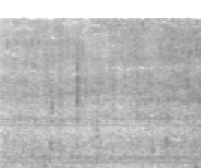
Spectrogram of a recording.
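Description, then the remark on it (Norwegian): Pieces of grouse sizzle in butter in a pan, a steady bright hiss with scattered little pops and crackles that swells slightly toward the end, with no one talking. “Altså, tvert eh, ørna traff smøret, begynner lukta å”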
